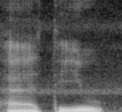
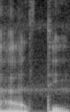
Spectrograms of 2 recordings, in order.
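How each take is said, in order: First: The word ends with a full -diyu ending. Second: The word ends with a short -di ending. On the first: "hadiyu susah mengucapkan" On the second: "jadi hadi"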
